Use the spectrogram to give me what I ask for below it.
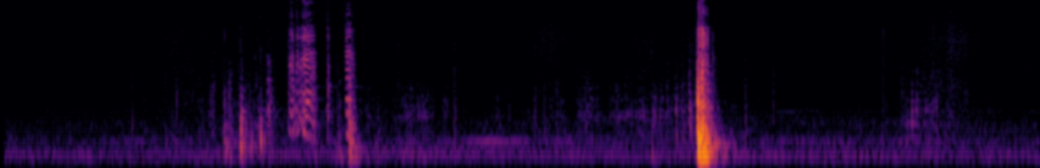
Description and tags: Car Door Opening SFX I used in a college project!
door, car-door-opening, car, opening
